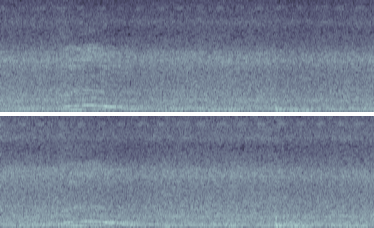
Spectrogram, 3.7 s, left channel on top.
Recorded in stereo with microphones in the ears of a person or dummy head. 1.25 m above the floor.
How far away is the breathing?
About 1.8 m.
